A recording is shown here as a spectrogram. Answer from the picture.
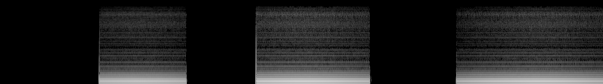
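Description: Electric buzzing sound effect for a neon logo lighting up: three steady low buzzes, each about a second long, separated by short silences, the first starting about a second in.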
